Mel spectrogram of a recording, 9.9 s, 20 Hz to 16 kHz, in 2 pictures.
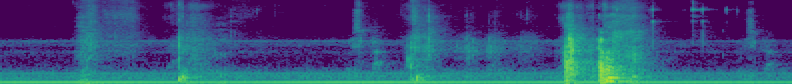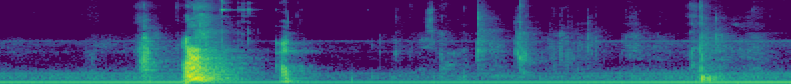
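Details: A Rottweiler about 21 months old, trained to "whisper" on cue, gives soft, breathy, muffled woofs at irregular intervals over a steady low hum.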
